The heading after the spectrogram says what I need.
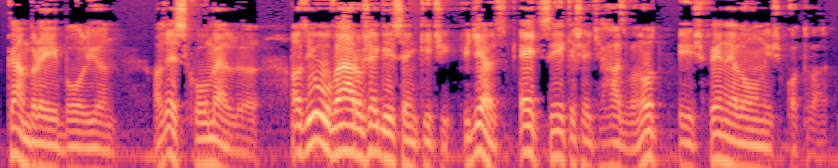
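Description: A man's voice: deep voice, expressive. A man voicing a patient army corporal who coaches a young man on a cover story in an audiobook. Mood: coaching. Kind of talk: audiobook character voice.

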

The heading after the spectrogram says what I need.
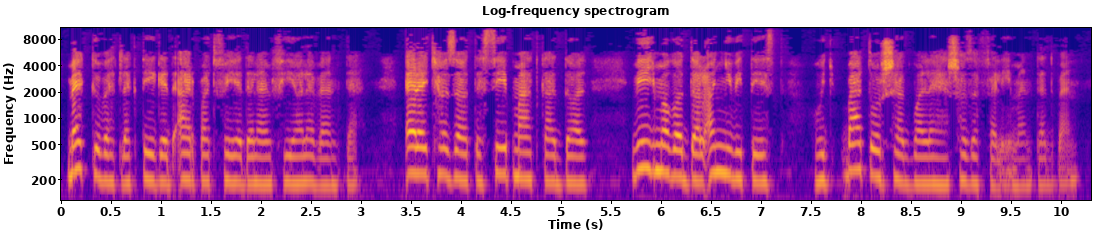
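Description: A woman's voice: mid-range voice, fairly even intonation, darkish tone, no echo, lightly acted. A woman voicing a stern male warrior chieftain in a storybook reading, commanding and declamatory.

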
